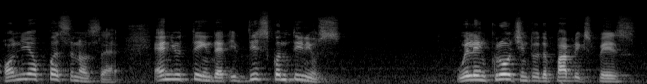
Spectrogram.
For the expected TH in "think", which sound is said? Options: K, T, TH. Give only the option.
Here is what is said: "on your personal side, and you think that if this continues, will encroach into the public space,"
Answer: T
